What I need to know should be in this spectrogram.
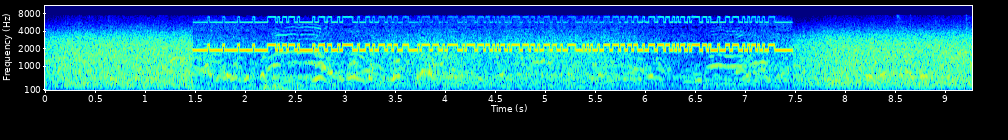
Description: RTTY (50 baud, 450 Hz shift), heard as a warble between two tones, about 2100 Hz centre, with radio static and the noise of a residential street. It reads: ACTUALMENTE SE APOYA LA SEGUNDA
